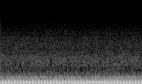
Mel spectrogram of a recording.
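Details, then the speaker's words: Pontiac Sunfire after alternator replacement, the old one having growled: smooth, even idle with a steady quick pulse and no knocks, squeals or misses; healthy. "she's uh she's a happy little bird telling you you know nice yeah she's a lot more gooder"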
